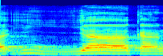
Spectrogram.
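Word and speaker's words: إِيَّاكَ: selanjutnya adalah iyakanakbudu nah kadang anak-anak tidak menekan Iya kah Iya karena butuh padahal tasydid itu memang lafadznya ketika ada testnya harus ditekan iya karena budu wa iya harus ditekan ya Iya karena wudhu wa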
